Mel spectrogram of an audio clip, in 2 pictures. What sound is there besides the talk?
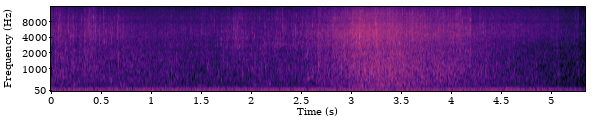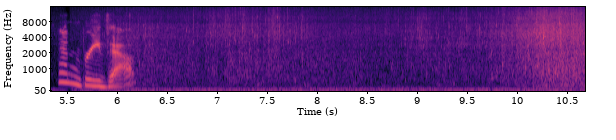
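ocean waves washing ashore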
